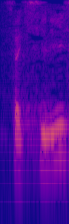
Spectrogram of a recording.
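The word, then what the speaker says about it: Saquisilí: Sakisili, ça s'écrit S-A-Q-U-I-S-I-L-I.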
